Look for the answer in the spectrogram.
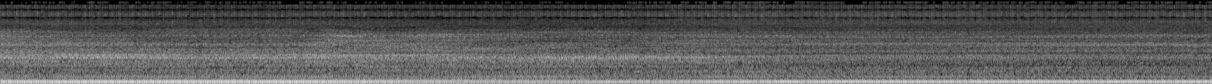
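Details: Yamaha MT-10 motorcycle idling after a stone-cold start, having sat about 3 weeks on a trickle charger. Steady, even idle with a smooth low beat and no knocks or rattles. Normal, healthy cold idle.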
